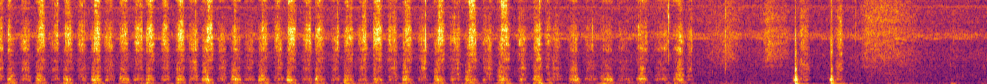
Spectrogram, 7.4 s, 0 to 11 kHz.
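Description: A coin rapidly scratches the latex coating in the Game 2 area of a flat paper lottery scratch-off ticket held flat with one hand. About five seconds of fast, rasping scratch strokes follow, then the scratching stops. Two sharper scrapes sound near the end.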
